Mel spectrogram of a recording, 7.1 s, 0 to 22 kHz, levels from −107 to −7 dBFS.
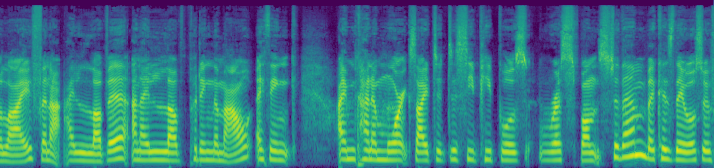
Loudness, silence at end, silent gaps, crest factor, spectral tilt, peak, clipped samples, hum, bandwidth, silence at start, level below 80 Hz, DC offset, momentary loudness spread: -19 LUFS; 0 s; none; 16 dB; -3 dB/octave; -4 dBFS; under 0.1%; none; 19.5 kHz; 0 s; -72 dBFS; under 0.1%; 7 LU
